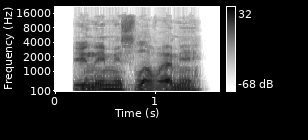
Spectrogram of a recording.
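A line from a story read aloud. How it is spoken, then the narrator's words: Through gritted teeth. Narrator (Russian): процедил Паран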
